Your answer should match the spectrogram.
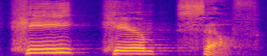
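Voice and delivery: "He himself" stretched very slowly, word by word; "He himself" in slow, separated beats; drawn-out emphasis. Real, not acted. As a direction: linger on each part of "He himself". Preacher emphasizes the verse's key words.

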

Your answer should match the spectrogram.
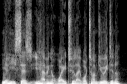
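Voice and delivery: ordinary talk, nothing marked

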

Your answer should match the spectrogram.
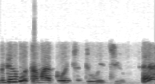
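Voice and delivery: high, exasperated dad tirade; dramatic African dad. Retold or imitated. Son hears a dramatic rant from his dad, exasperated and high. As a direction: ham up a fed-up dad's lament. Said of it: "it's a performance".

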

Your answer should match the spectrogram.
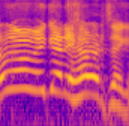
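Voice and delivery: very high, loud wail; hammed-up cry of dismay; mock panic. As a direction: squeal it in exaggerated alarm. Mock panic at heart attack news.

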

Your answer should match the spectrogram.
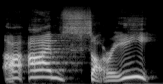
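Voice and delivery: high, slow stammered apology; stunned, swooping high-pitched sorry; taken aback, imitated. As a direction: drag out a shocked apology, mimicking. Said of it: "taken aback and didn't know whether to".

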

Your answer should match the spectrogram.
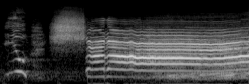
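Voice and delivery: slow, loud, eerie stretched shout; ghost scream. Acted. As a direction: drag out a monstrous shriek.

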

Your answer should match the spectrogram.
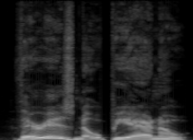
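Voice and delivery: put-on slow, high, cryptic old woman; enigmatic emphasis. A narrator's reading. Landlady denying the piano to Boyce, slow and cryptic. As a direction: weigh each word mysteriously. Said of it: "put an enigmatical emphasis".

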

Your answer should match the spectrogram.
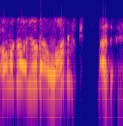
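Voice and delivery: high-pitched mock fan squeal; excited recognition. Excited strangers recognise him.

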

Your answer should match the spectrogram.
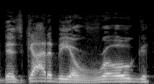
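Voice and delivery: usual speaking voice

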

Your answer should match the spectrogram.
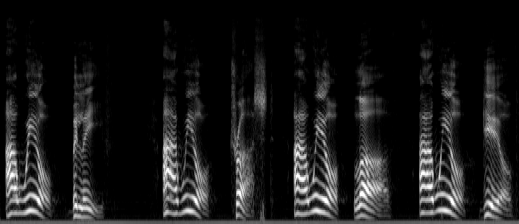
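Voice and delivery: slow, firm I will lines; a slow preacher's litany; slow declaration. Acted. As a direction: plant each I will deliberately. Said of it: "chanted resolutions".

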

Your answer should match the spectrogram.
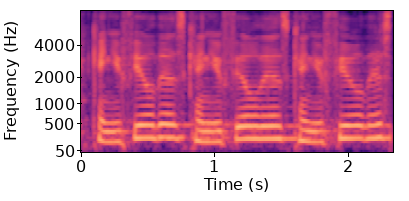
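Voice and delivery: brisk, repeated checking questions; routine checking. Retold or imitated. Doctor testing a patient's feet with a swab, routine checking.

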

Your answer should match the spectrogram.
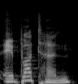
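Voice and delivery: button slowed, with released T, "but-TUN"; over-pronounce "a button" as "ay but-tun"; put-on accent. Shown as a demonstration. Co-host attempting enunciation, slow accented button. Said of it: "you threw an accent on it".

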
